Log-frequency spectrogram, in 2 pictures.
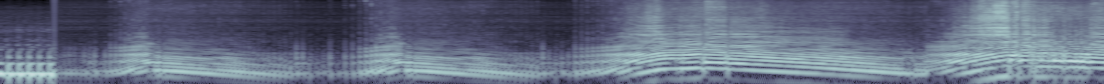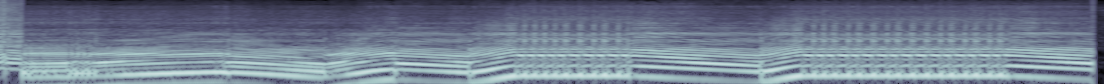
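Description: A motorcycle engine revs up and down repeatedly, loud and close.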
